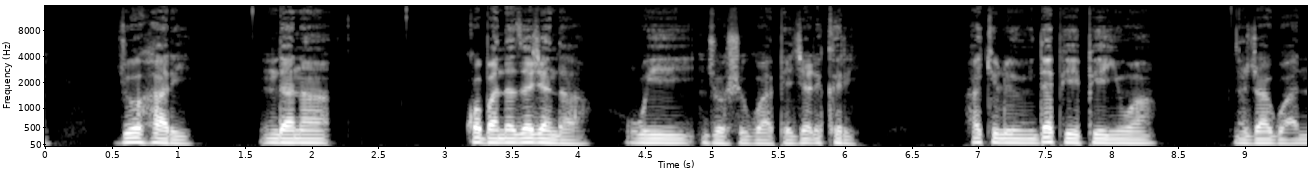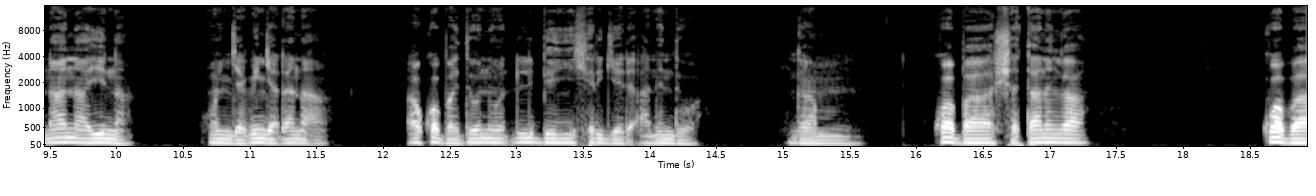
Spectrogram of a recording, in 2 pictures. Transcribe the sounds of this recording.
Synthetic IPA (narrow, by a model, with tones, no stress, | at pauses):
d͡ʒo˦ɦa˨ɾi˨˦ | nda˦na˦ | kʷo˦ba˨n˦da˦za˦d͡ʒa˨nda˨ | wi˦n˦d͡ʒo˨ʃi˨ɡwa˨pe˨d͡ʒa˦ɗi˦ki˦ɾi˨ | ha˦ki˨lu˨˦ɲi˨da˦pe˨˦˨pe˦ɲi˦wa˦ | na˨d͡ʒa˨ɡʷa˨na˦na˨ji˦na˨ | u˨nɡʲa˨ɡə˦ŋɡʲa˨da˦na˨a˨ | a˦kʷa˦ba˨do˦no˦ɗi˦lbe˦ɲi˦hi˦ɾɡe˨di˨ʔa˨ni˦n˦du˨wa˨ | ŋɡa˨m | kʷa˦ba˨ʃa˨ta˦n˦ŋɡa˦ | kʷo˦ba˨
